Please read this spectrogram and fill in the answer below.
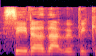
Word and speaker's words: Sara: It is pronounced “Say-ra”.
